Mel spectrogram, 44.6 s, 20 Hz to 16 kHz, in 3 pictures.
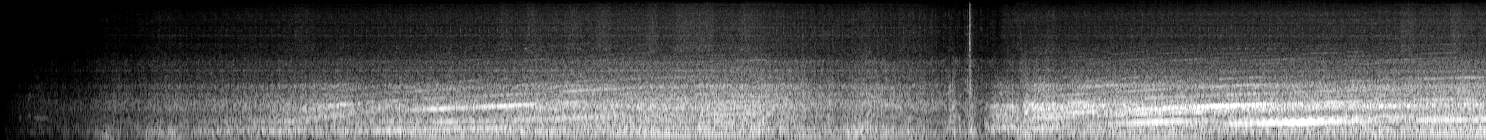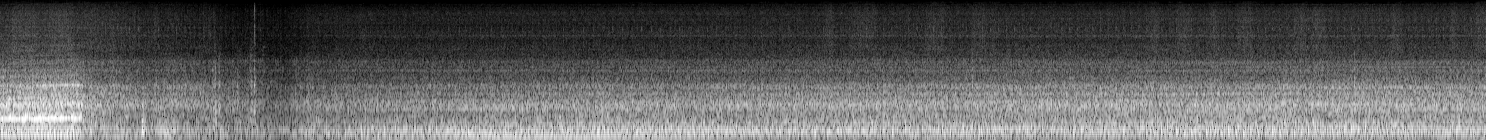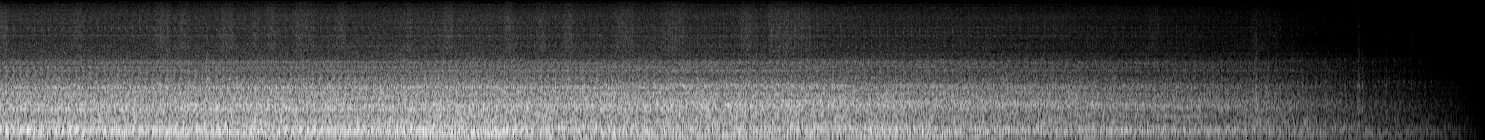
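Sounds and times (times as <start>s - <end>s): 
1928 Packard 640 Custom 8 saloon engine driving: 0.2s - 44.5s.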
